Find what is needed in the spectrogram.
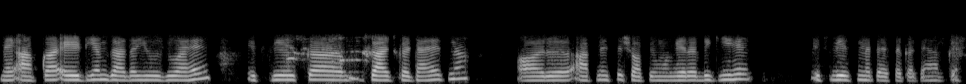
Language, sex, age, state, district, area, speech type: Urdu, female, 18-30, Delhi, East Delhi, urban, conversation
